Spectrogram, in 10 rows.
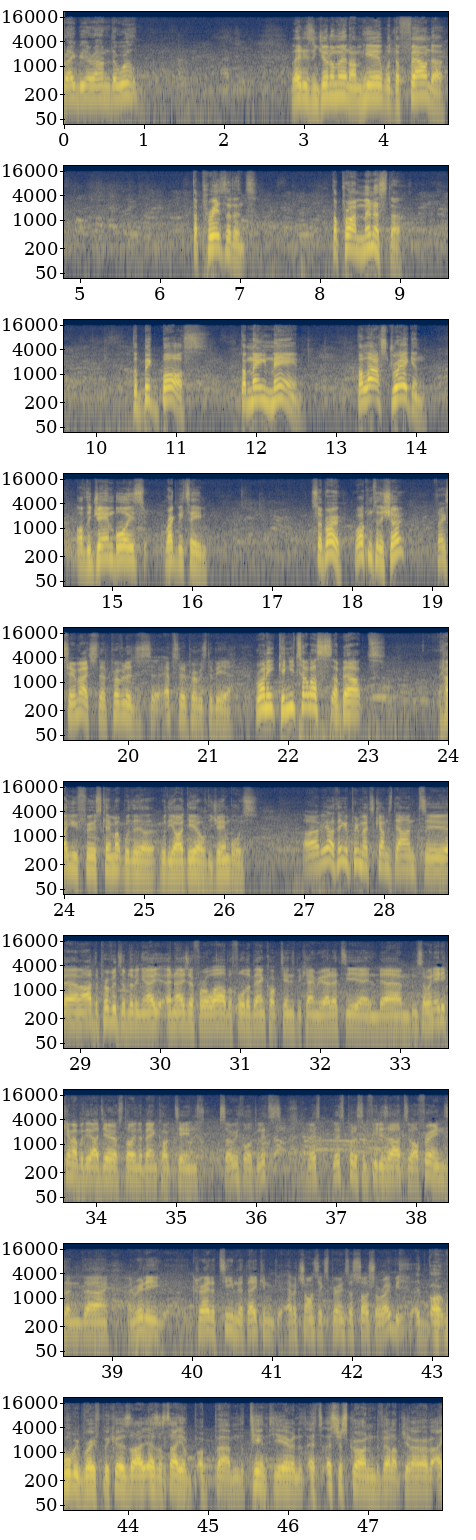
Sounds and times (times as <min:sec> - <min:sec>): Male speech, man speaking: 0:00.0 - 0:01.0, 0:02.8 - 0:04.8, 0:06.4 - 0:07.2, 0:08.2 - 0:09.0, 0:10.4 - 0:12.6, 0:13.2 - 0:16.2, 0:17.5 - 0:23.2, 0:23.9 - 0:26.4, 0:27.0 - 0:47.9.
